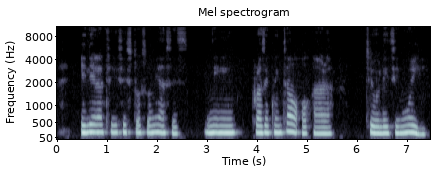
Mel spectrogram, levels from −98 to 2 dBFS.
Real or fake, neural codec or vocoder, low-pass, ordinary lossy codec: real; none; none; none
